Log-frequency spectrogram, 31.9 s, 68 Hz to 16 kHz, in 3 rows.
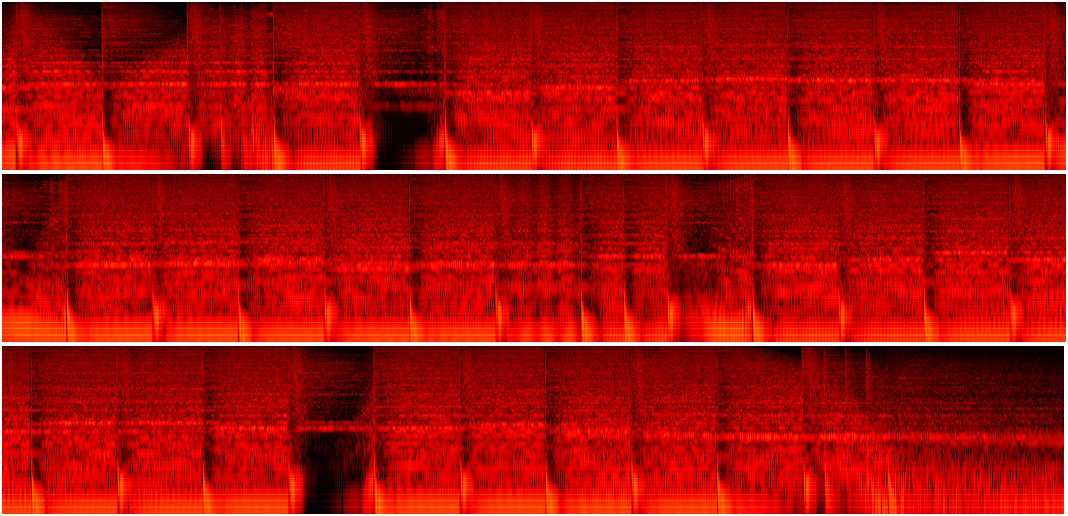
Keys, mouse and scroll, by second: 0.0 click, 0.0 scroll up 2, 0.5-1.2 scroll down 8, 1.2-2.5 scroll up 13, 4.7 click, 4.7-5.1 scroll down 4, 5.1 click, 6.1 click, 7.2 click, 8.0-8.7 scroll down 10, 9.5 click, 9.6 click, 9.7 click, 9.8 click, 10.0 click, 11.5-13.5 scroll down 18, 13.5 click, 15.8 click, 15.8 space, 19.9-21.5 scroll down 3, 31.7 space.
